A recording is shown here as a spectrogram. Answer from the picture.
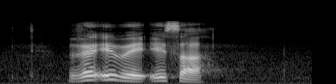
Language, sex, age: Northern Sotho, male, 23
